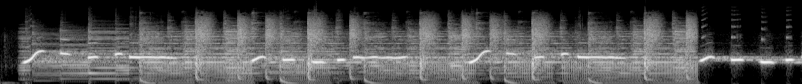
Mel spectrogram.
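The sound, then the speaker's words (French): A high, sliding whistled melody plays loudly over punchy drum hits and a steady musical backing, with no talking, ending on a held whistled note; presented as the whistling of a man's ringing ears, heard through a telephone held to his ear. “moi j'ai les oreilles qui sifflent”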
